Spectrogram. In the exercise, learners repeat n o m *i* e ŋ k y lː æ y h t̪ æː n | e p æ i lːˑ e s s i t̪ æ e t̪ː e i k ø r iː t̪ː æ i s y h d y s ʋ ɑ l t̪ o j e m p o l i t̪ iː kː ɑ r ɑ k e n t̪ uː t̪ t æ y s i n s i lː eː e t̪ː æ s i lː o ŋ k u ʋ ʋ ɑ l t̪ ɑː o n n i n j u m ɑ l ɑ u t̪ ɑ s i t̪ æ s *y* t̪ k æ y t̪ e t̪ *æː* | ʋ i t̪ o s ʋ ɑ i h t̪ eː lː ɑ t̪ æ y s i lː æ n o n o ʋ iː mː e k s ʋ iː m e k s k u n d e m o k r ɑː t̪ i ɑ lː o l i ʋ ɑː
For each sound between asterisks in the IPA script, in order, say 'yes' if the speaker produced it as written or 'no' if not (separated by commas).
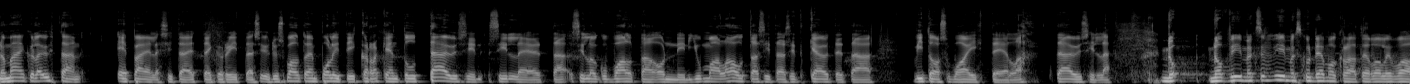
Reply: no, no, yes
